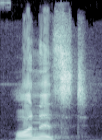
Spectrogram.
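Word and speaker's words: honest: क्या आएगा इस बच्चों, इसमें आएगा एन ऑनेस्ट man, because ऑनेस्ट का एच साइलेंट है, ओ एम्फेसिस किस में है, ओ शब्द में, ऑनेस्ट.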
